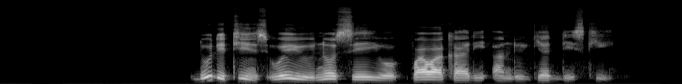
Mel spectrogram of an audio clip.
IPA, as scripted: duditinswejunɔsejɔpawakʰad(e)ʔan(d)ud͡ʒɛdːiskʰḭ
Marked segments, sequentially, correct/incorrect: incorrect, correct

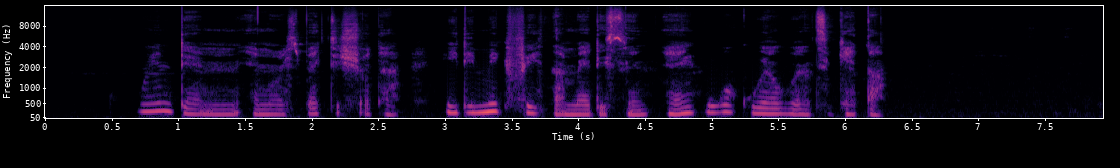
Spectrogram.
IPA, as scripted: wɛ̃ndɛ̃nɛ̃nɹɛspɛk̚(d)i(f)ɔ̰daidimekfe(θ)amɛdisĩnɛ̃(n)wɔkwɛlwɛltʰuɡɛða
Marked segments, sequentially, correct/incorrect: incorrect, incorrect, correct, correct

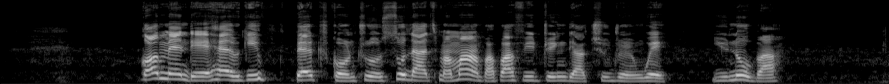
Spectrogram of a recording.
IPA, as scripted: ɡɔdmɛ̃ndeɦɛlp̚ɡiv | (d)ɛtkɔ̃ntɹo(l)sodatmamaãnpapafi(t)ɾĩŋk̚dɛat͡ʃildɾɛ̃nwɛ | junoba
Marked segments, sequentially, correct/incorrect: incorrect, correct, incorrect

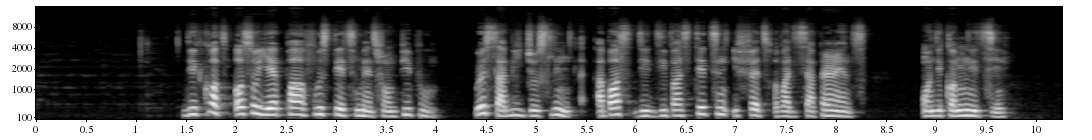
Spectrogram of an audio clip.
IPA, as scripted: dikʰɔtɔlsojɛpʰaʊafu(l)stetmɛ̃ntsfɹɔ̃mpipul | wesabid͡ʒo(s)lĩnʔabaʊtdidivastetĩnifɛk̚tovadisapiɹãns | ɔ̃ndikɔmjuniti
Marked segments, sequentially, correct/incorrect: correct, correct

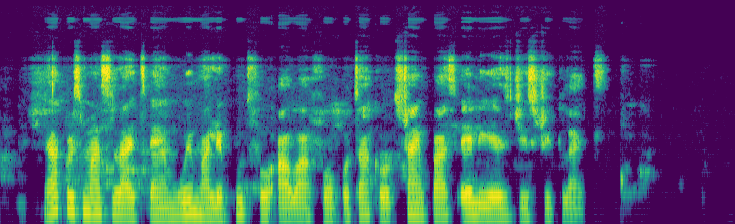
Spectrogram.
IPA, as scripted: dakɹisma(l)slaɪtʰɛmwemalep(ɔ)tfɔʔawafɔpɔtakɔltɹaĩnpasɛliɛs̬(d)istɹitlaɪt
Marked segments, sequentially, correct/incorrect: incorrect, incorrect, incorrect

